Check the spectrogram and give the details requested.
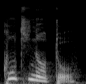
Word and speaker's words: continentaux: Okay, so les climats continentaux, remember, final X not pronounced, and then this AU together, they give you the sound O, okay?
